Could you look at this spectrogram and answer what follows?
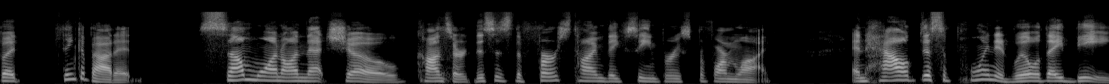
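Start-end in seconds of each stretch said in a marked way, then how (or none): none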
